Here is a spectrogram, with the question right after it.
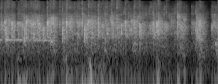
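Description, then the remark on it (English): Sustained applause from a large church audience clapping for a long-time church member, a dense, steady wash of many hands clapping at once with no talking heard. “Let's give Mommy a big round of applause.”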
